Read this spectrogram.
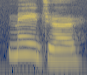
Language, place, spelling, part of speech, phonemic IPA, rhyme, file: English, California, major, adjective / noun / verb, /ˈmeɪ.d͡ʒə(ɹ)/, -eɪdʒə(ɹ), En-us-major.ogg
- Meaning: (adjective) 1. Greater in dignity, rank, importance, significance, or interest 2. Greater in number, quantity, or extent 3. Notable or conspicuous in effect or scope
